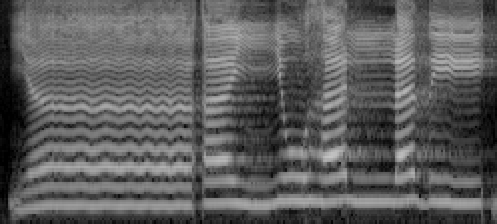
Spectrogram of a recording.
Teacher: Jadi kalau tidak berhenti mad tabi'i ini gugur, bacanya pendekin. Ya ayyuhalladzi, jangan dipanjangin dulu haknya kalau wasol.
